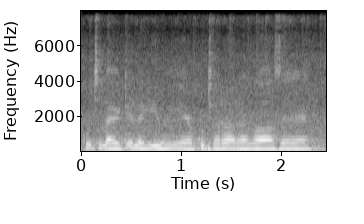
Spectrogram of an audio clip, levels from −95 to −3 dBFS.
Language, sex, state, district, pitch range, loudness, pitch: Hindi, male, Uttar Pradesh, Shamli, 165-175 Hz, -14 LUFS, 170 Hz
